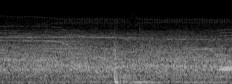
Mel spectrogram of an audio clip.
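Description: Steady arena crowd noise from the audience, with one thump about a second in.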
